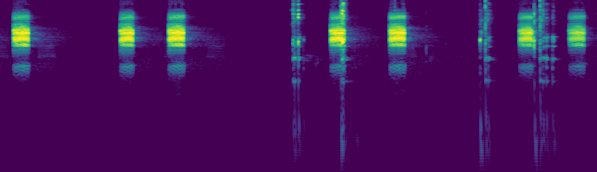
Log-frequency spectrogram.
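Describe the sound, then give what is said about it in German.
A corncrake's dry, rasping double call repeats in loud, harsh bursts, paired notes at steady intervals, clear with sharp clicks in between and no talking. “Das ist der Wachtelkönig. Auf Latein Crex Crex, auch sehr gut sein Gesang abbildet.”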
